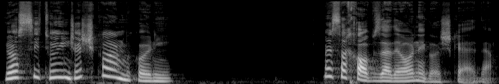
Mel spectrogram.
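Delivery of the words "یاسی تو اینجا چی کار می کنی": high, startled asking; a touch of shock as she asks; mother startled to find her daughter there; surprised question. A narrator's reading. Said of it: "با حیرت پرسید".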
